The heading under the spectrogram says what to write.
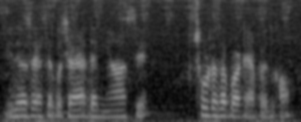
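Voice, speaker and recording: A man with a Hindi accent giving a rambling, repetitive screen-recorded software tutorial on 3D sculpting. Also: on the high side, flat delivery, fast talker, gravelly, a little hiss or hum. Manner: rambling, repeats filler phrases constantly.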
